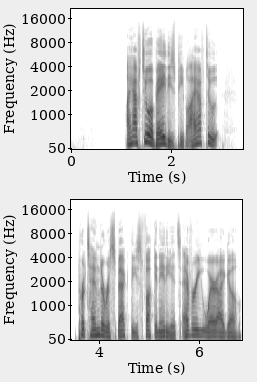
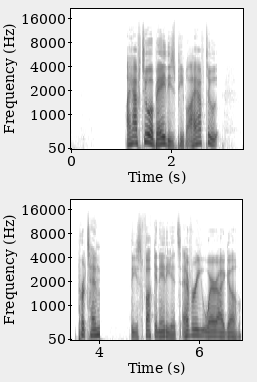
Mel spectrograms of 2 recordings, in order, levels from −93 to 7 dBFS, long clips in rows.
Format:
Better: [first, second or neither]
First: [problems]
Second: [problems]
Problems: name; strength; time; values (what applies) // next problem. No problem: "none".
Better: first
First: none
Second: audio cutting out; at 4 s for 0.5 s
